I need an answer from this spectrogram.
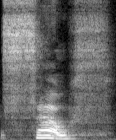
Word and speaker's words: south: word in particular then South has an owl sound not like Soul self try it oh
